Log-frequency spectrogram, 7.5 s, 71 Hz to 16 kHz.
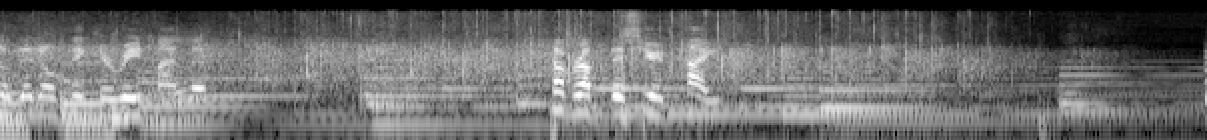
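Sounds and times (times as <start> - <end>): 
congregation clapping: 0.0 - 7.0
speech: 0.1 - 1.6, 2.2 - 2.8, 3.4 - 4.6.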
